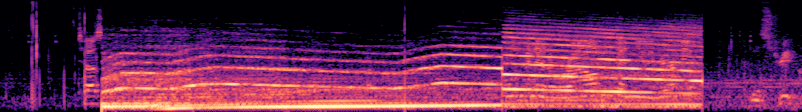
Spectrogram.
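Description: A handheld radio sounds a loud, rising and falling electronic alarm.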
